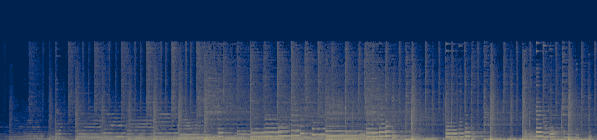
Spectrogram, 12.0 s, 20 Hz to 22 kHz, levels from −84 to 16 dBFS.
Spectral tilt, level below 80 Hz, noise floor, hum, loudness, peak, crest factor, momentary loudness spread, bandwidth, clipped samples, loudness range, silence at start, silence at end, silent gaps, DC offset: -6 dB/octave; -34 dBFS; -47 dBFS; none; -24 LUFS; -6 dBFS; 18 dB; 10 LU; 16 kHz; under 0.1%; 7 LU; 0.2 s; 0 s; none; under 0.1%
